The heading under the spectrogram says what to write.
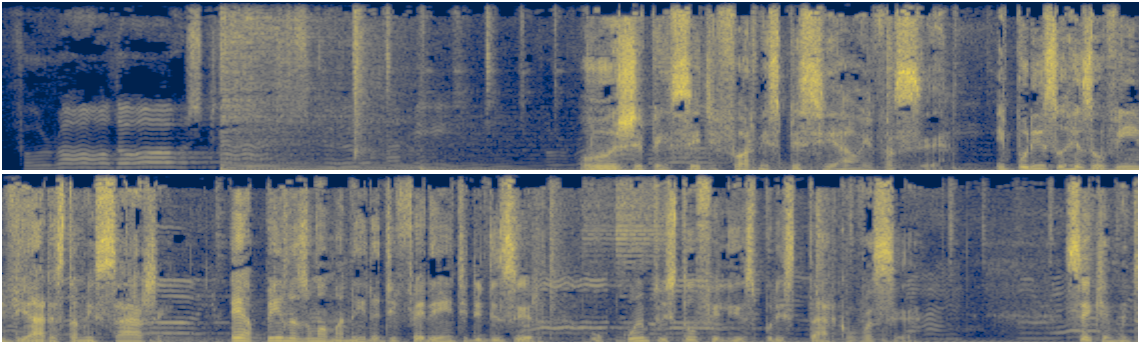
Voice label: ROM MASC, Telemensagens; COMECO DE NAMORO; Telemensagens 2017; Românticas

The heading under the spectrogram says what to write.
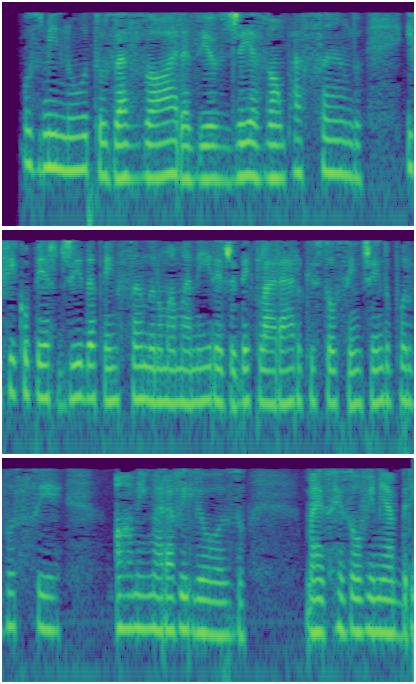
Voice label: DECLARAÇAO(F), Românticas fem

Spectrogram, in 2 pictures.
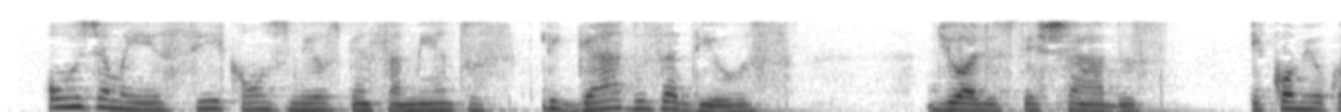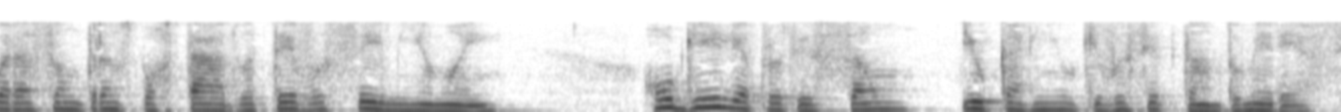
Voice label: Mãe distante f, Telemensagens; Dia das Maes; Telemensagens 2017

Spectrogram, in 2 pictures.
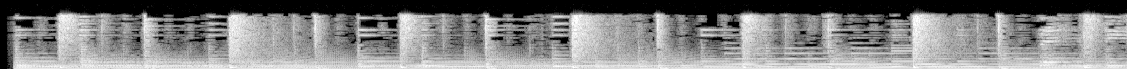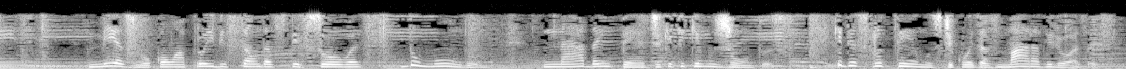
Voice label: Telemensagens Amor Fem; Telemensagens 2017

